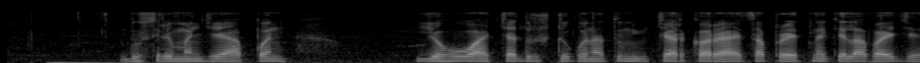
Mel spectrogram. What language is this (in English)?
Marathi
